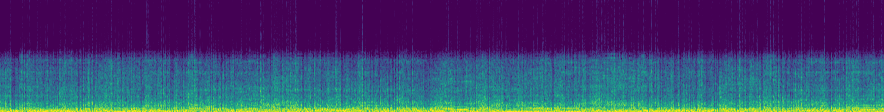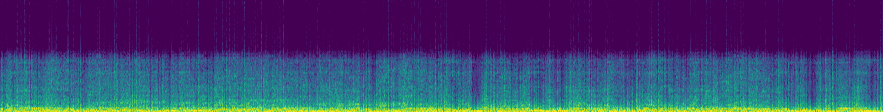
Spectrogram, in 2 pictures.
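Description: A man screams into a microphone, heard loud and distorted.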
